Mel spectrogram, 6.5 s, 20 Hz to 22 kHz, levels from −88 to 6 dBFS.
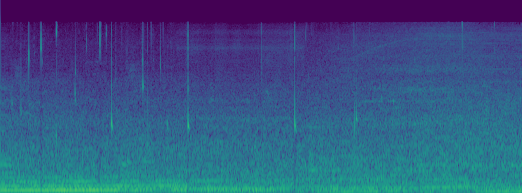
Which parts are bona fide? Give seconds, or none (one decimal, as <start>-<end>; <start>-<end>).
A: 0.0-2.2; 3.8-6.5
